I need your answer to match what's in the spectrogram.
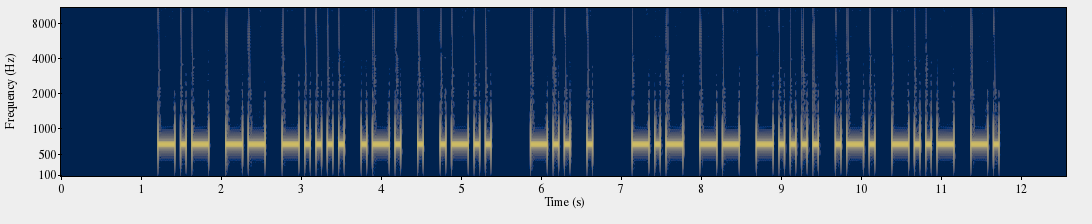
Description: Morse code, heard as a keyed tone, about 17 wpm, 700 Hz. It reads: KM6REL DE KM6RXN
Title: USA Callsign DE Callsign - 6 Characters - 17wpm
